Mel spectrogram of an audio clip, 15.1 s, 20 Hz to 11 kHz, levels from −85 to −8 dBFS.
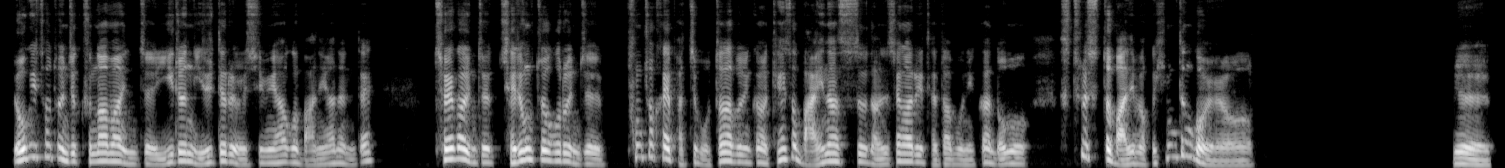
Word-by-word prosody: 여기서도 235 +3 +3
인제 160 -4 +2
그나마 160 +1 +2
인제 110 0 -3
일은 145 +11 0
일대로 140 +8 0
열심히 105 +6 -3
하고 140 0 -1
많이 100 +1 -7
하는데 120 +5 -5 0.6
제가 205 +1 +7
인제 135 -3 0
재정적으로 175 +2 +3
인제 110 -4 -2 0.2
풍족하게 235 -4 0
받지 - - -7
못하다 155 - +1
보니까 135 -4 -2
계속 200 +5 -1
마이너스 160 +1 0
나는 100 +1 -2
생활이 155 -1 +1
되다 105 -3 -6
보니까 100 +6 -4
너무 115 +1 -1 0.3
스트레스도 - - +1
많이 95 +3 +4
받고 110 0 -5
힘든 240 - -7
거예요. 85 0 0 2.0
예. 100 -5 +3
135 Hz, 325 characters per minute, -24 LUFS, 105-170 Hz, 2.0 s, 제가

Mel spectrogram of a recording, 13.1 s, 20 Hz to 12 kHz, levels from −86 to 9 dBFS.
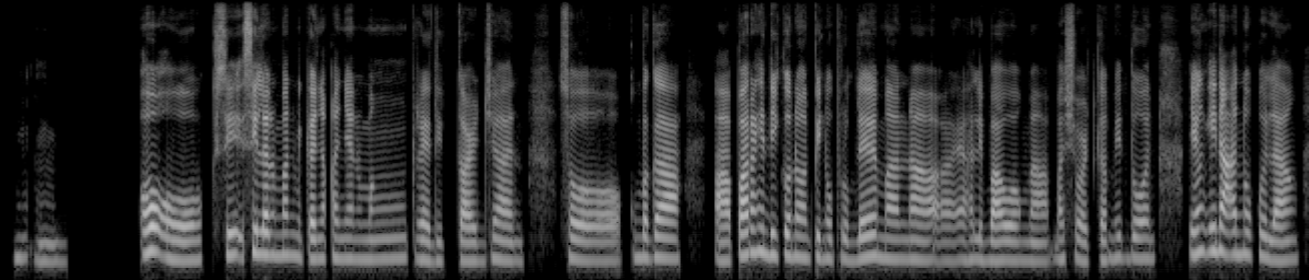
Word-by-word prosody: Mm. 175 -4 -15 0.7
Oo 200 -7 +3
si 230 -2 0
sila 245 0 +6
naman 235 0 -2
may 220 - -8
kanya-kanya 200 0 +1
namang 200 +1 -9
credit 185 -3 -3
card 180 -1 0
diyan. 185 -2 -3 0.3
So, 185 -3 -2
kumbaga, 210 -2 +2 0.4
ah, 185 0 +3
parang 240 +2 +6
hindi 235 -4 0
ko 230 - +3
naman 215 -2 -2
pinoproblema 205 0 -1
na 190 -2 -1 0.2
halimbawang 185 -1 -1
ma 180 -1 -5
ma-short 195 -2 -5
kami 205 +3 -7
dun 205 0 -4 0.4
yung 255 +2 +3
inaano 245 -3 +4
ko 230 - -5
lang 185 0 +1
200 Hz, 135 wpm, -24 LUFS, 185-220 Hz, 0.7 s, sila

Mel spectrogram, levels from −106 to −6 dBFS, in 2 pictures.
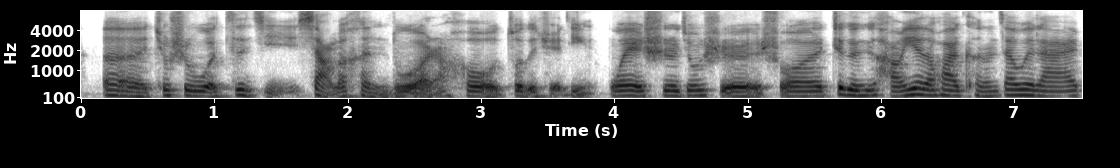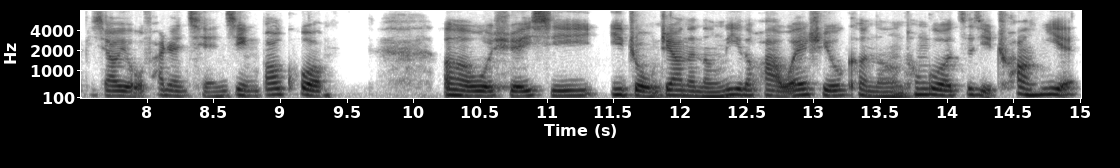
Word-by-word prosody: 呃， 155 -6 0
就 160 +6 -4
是 175 0 -2
我 160 -1 +3
自 185 -2 -1
己 175 - -12
想 - - -1
了 - - -2
很 - - -6
多 - - +2
然 - - -6
后 470 0 +1
做 470 - 0
的 400 - -1
决 435 0 -6
定。 - - -8
我 170 +1 +1
也 165 -2 +5
是 165 0 -1
就 170 +1 -2
是 445 - +3
说 155 0 0
这 160 +7 +5
个 185 -3 +5
个 175 +1 -1
行 160 -2 -3
业 205 +1 +6
的 180 -2 +2
话， 175 -2 +1
可 165 0 -8
能 155 +1 -6
在 185 +2 -1
未 185 0 +4
来 160 -1 -3
比 170 +2 -23
较 165 -3 -2
有 155 - +1
发 185 - -9
展 165 -2 -4
前景， 160 +2 -4
包 195 +3 -1
括， 185 -4 +1 0.8
呃， 180 -4 +3
我 160 -1 +4
学 160 0 +2
习 170 +2 -1
一 195 -2 +1
种 155 -5 +2
这 190 - +2
样 180 -1 +1
的 160 - -3
能 145 +1 0
力 195 +1 +2
的 180 - -1
话， 180 -2 -4
我 - - +2
也 190 +2 +4
是 190 -2 -1
有 170 +1 +1
可 185 +1 -5
能 150 -1 -2
通 200 0 0
过 185 -4 +4
自 185 +4 -5
己 170 - -2
创 200 -4 0
业， 205 0 +1
175 Hz, 270 characters per minute, -22 LUFS, 160-190 Hz, 0.8 s, 业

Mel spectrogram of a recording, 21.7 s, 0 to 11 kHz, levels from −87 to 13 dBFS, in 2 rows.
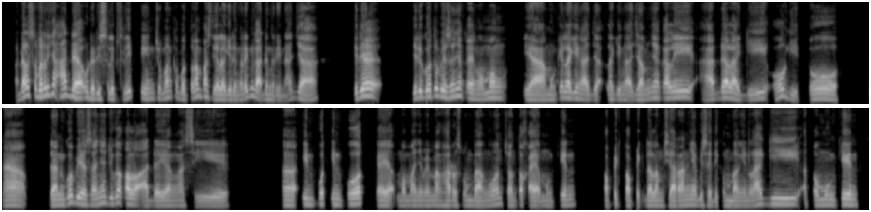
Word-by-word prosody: Padahal - - +5
sebenernya 210 +8 +3
ada 190 -9 +8
udah 130 - 0
diselip-selipin, 130 +1 -4
cuman 145 +4 -2
kebetulan 155 +5 -1
pas 175 - +1
dia 120 - +3
lagi 115 -1 +2
dengerin 115 - -3
gak - - +6
dengerin 100 -4 -10
aja. 140 +5 +2 0.5
Jadi, - - +3
e - - +9 0.5
jadi - - +2
gue 175 - +4
tuh 195 - +1
biasanya 175 +4 +2
kayak 135 -2 +2
ngomong, 145 +4 0 0.2
"Ya 115 -1 +5
mungkin 115 +7 -6
lagi 145 -1 +4
gak 115 -1 +2
ja - - -1
lagi 115 0 -5
gak - - +1
jamnya 130 +7 0
kali, 160 +3 +2
ada 125 +7 +3
lagi, 115 +6 0
'oh 180 - -1
gitu'." 120 +3 -1 0.4
Nah 120 -2 +2 0.3
dan 130 0 +3
gue 180 - +2
biasanya 145 0 +1
juga 155 +3 +1
kalo 145 -2 +6
ada 110 - 0
yang 115 0 -2
ngasih, 105 -1 -7 0.7
eee, 120 -1 +2
input-input, 140 +1 0 0.2
kayak 115 0 +2
umpamanya 115 0 -5
memang 115 -1 -5
harus 115 0 -2
membangun 115 +4 -2
contoh 115 -4 -2
kayak 110 - +3
mungkin 110 +4 -7 0.4
topik-topik - - -2
dalam 110 -1 +1
siarannya 115 +4 +1
bisa 120 -1 -5
dikembangin 110 0 -6
lagi 140 +2 -1
atau 120 - -6
mungkin 130 +1 -1
125 Hz, 170 wpm, -25 LUFS, 115-140 Hz, 0.7 s, e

